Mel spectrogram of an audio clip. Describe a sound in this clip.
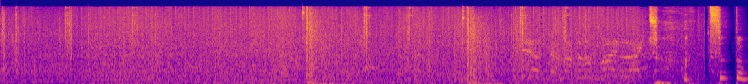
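Gunfire pops in the distance.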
